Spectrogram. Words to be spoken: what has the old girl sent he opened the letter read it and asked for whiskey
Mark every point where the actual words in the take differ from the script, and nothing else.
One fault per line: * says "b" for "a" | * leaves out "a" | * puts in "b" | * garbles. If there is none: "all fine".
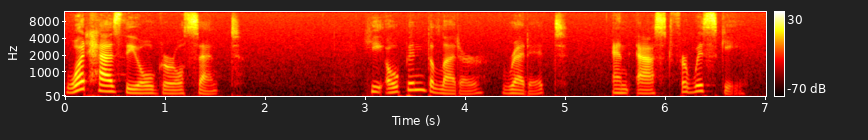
all fine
